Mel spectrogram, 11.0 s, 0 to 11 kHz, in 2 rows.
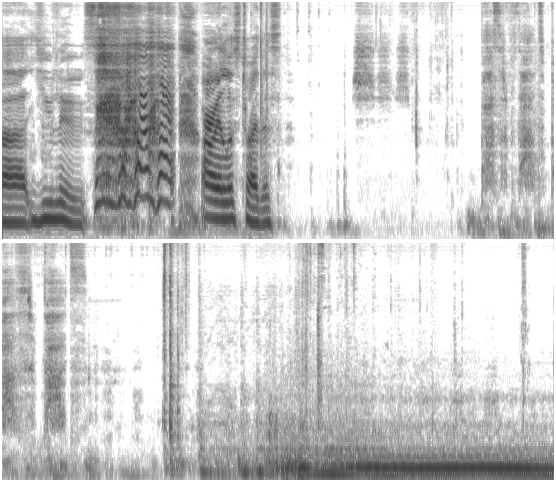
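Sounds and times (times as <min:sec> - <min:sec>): keys rattling in ignition: 0:02.2 - 0:03.5, 0:04.1 - 0:05.8, 0:07.1 - 0:11.0
truck engine cranking and idling: 0:07.2 - 0:11.0.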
